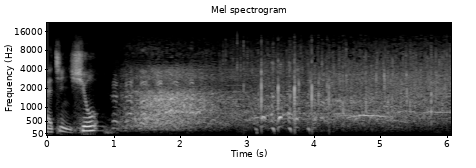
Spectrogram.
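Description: An audience laughs and applauds in a large hall.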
